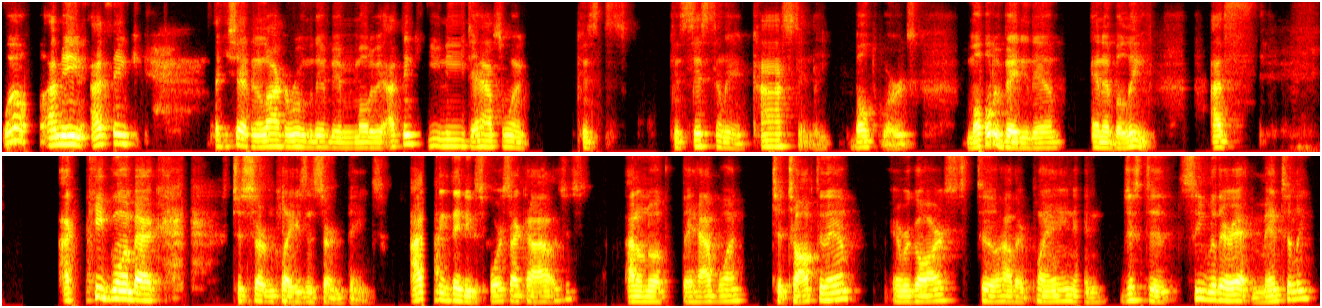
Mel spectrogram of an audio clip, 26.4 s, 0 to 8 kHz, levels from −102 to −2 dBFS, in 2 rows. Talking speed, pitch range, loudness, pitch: 175 wpm, 105-135 Hz, -18 LUFS, 115 Hz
